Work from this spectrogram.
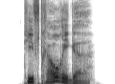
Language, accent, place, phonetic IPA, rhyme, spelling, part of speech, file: German, Germany, Berlin, [ˌtiːfˈtʁaʊ̯ʁɪɡə], -aʊ̯ʁɪɡə, tieftraurige, adjective, De-tieftraurige.ogg
- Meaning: inflection of tieftraurig: 1. strong/mixed nominative/accusative feminine singular 2. strong nominative/accusative plural 3. weak nominative all-gender singular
